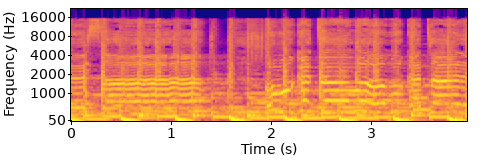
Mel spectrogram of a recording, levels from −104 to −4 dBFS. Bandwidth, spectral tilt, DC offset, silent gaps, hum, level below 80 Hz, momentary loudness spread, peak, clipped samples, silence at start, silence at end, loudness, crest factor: 16 kHz; -4.5 dB/octave; under 0.1%; none; none; -14 dBFS; 4 LU; 0 dBFS; 0.6%; 0 s; 0 s; -9 LUFS; 8 dB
